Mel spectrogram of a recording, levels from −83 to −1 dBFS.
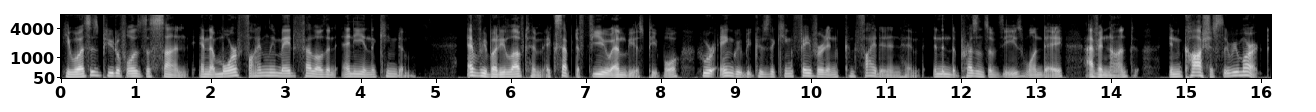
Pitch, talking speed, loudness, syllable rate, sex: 110 Hz, 180 wpm, -22 LUFS, 5.9 syllables/s, male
